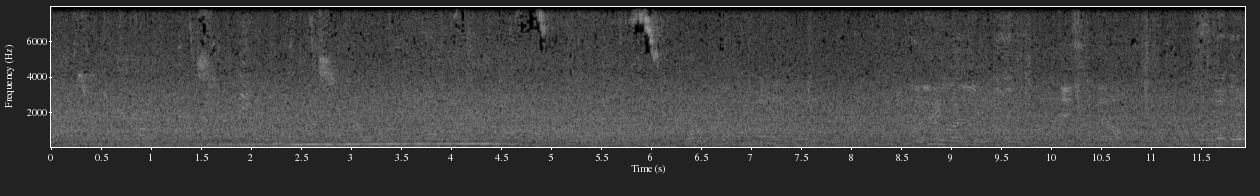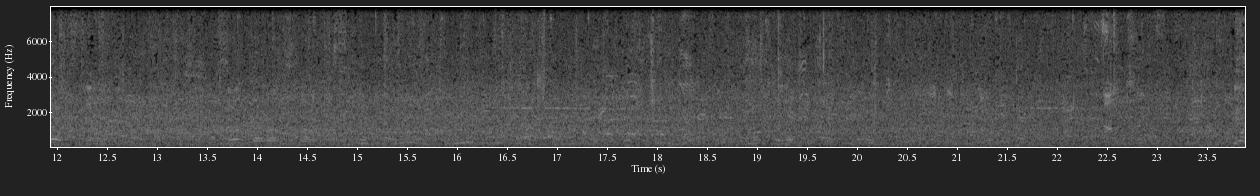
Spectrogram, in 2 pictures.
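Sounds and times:
heavy crowd with luggage at the main entrance of Kazanskiy train terminal in Moscow: 0:00.0 - 0:23.8.

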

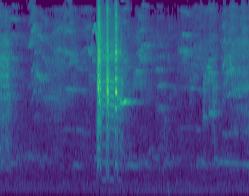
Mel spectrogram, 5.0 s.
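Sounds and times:
lilac-crowned amazon squawking in a large tropical aviary: 0:01.9 - 0:02.6.

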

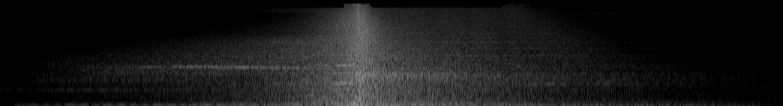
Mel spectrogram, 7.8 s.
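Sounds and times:
orchestral swell: 0:01.6 - 0:07.0
impact hit: 0:02.1 - 0:07.2.

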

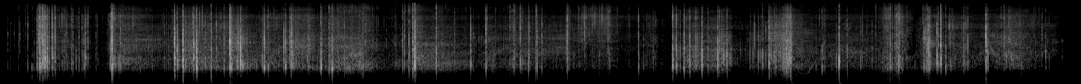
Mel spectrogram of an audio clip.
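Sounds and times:
ice cracking in nature: 0:00.0 - 0:10.8.

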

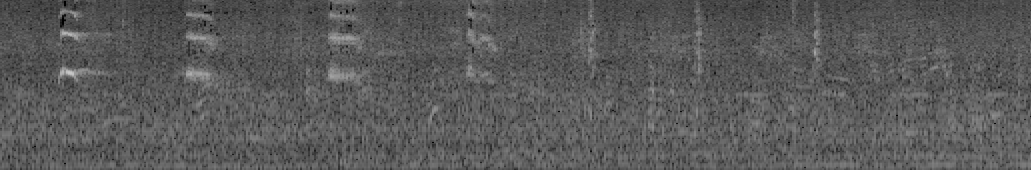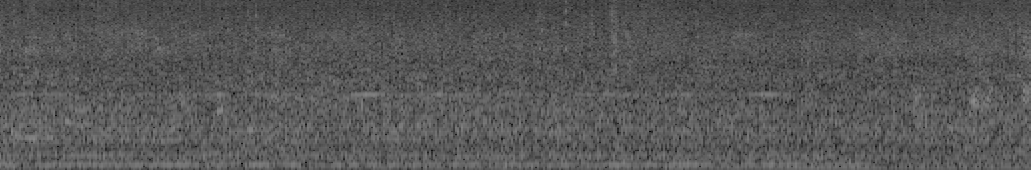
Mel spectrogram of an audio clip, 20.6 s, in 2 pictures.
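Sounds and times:
distant city hum: 0:00.0 - 0:20.6
wind in trees: 0:00.0 - 0:20.6
birds in botanic gardens park: 0:01.8 - 0:08.4.

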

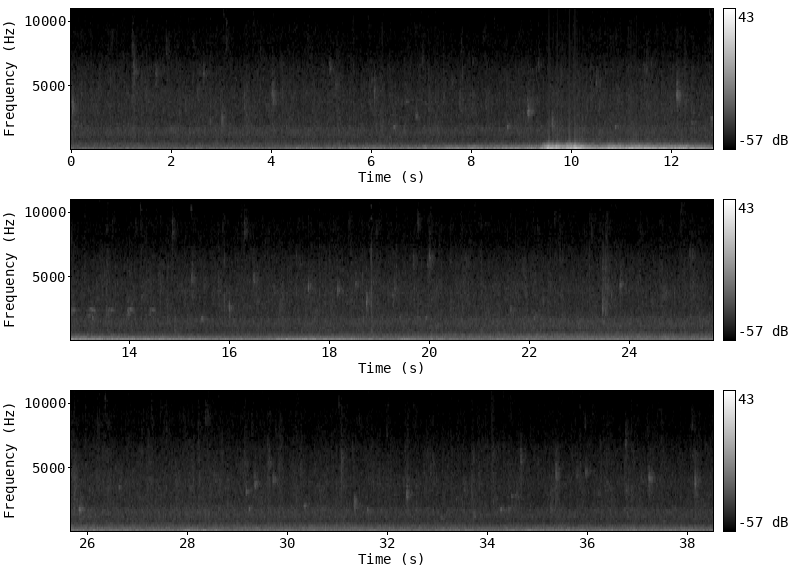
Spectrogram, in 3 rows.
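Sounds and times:
very light rain drips: 0:00.0 - 0:38.5
distant thunder rumbles: 0:07.0 - 0:19.8.

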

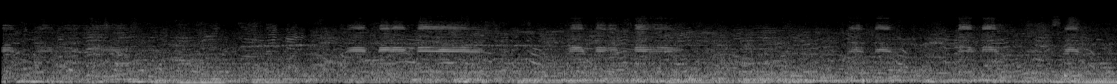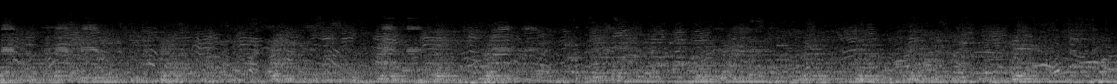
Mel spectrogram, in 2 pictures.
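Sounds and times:
protest crowd ambience: 0:00.0 - 0:22.3
protest band playing: 0:02.2 - 0:22.2.

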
